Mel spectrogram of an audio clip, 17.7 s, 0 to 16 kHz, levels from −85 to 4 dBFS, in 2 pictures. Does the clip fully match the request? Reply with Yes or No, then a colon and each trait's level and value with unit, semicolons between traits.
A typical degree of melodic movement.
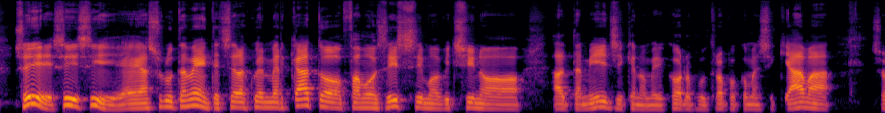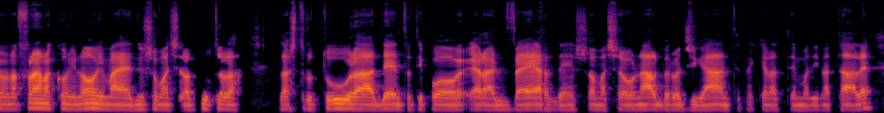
Yes: average, 3.9 semitones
